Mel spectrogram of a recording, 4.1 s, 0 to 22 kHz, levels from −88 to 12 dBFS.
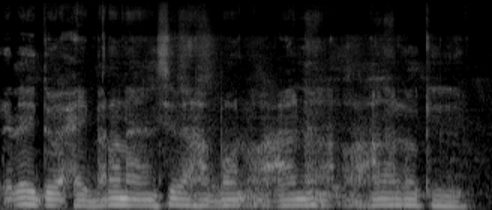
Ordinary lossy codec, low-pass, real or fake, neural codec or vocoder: none; none; fake; vocoder, 44.1 kHz, 128 mel bands, Pupu-Vocoder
